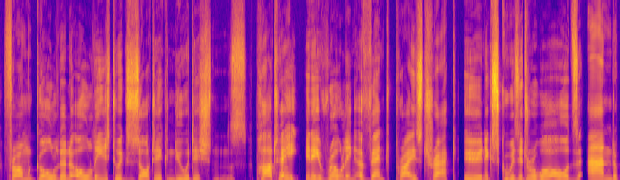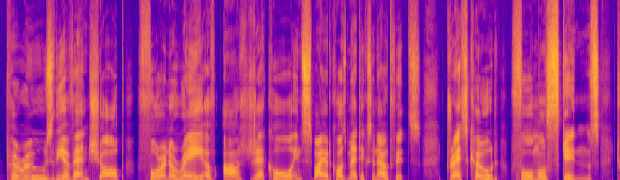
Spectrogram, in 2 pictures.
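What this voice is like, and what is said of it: Weird put-on voice. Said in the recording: “weird voice”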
